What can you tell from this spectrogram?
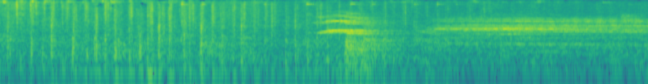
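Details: Paso Fino stallion under saddle in an arena on a fino strip at a farm in Mount Jackson, Shenandoah Valley, Virginia; quick, even hoof taps drum for three seconds, then a sharp high cry and a long, thin, sustained tone.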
